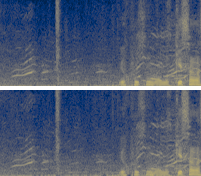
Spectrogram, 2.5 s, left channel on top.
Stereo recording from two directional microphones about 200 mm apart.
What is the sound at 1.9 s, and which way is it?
Speech, 45° left (ahead or behind).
